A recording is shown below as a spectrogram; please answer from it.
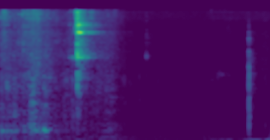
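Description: Faint handling noise of small items with a sharp click about half a second in, then the sound drops to dead silence for about a second, as at an edit cut, before another light click.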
